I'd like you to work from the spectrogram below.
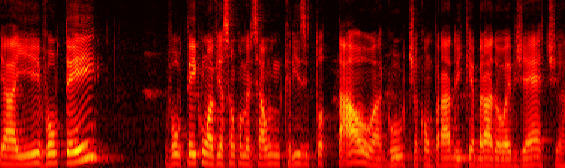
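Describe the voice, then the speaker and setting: A fairly high-pitched male voice with ordinary pitch variation, amid noticeable background noise. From southern Brazil, rural area near Cachoeira do Sul. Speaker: airline pilot and entrepreneur. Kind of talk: casual interview chat. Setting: studio.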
